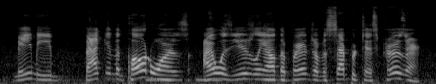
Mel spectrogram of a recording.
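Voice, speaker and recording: A put-on character voice rattles along at a very fast pace. Its pitch is fairly high. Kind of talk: table read of a script.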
